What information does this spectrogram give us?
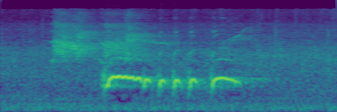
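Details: Zebra dove song phrase: a clear upslurred opening coo, then several rapid staccato coos and a longer final note, over quiet background hum.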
